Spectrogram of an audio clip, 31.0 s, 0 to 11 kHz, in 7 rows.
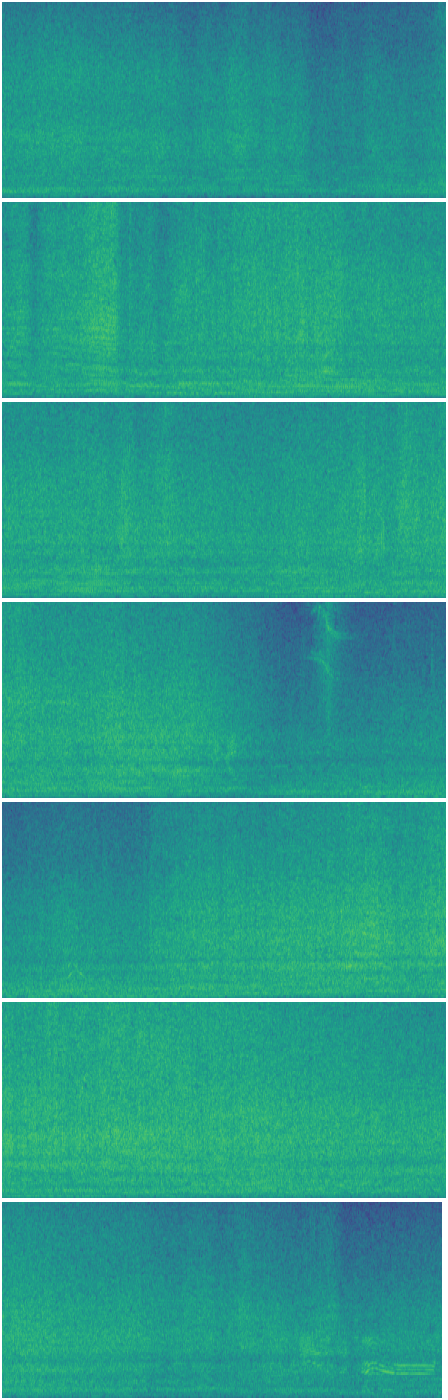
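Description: A field of 358 Modified dirt-track race cars running at speed, their 358-cubic-inch V8 engines loud and continuous. The sound swells as the pack comes past, dips briefly about midway, then swells again.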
